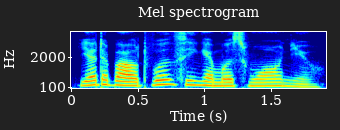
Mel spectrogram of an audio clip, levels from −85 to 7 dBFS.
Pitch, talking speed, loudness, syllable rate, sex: 185 Hz, 250 wpm, -18 LUFS, 5.6 syllables/s, female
